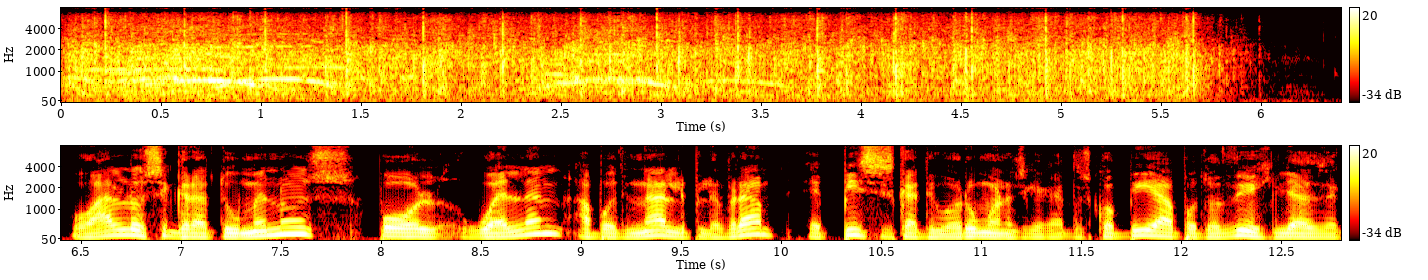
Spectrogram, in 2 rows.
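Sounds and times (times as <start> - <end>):
excited voices: 0.0 - 3.8
newsroom staff applauding: 0.0 - 6.1
speech: 6.5 - 12.7.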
